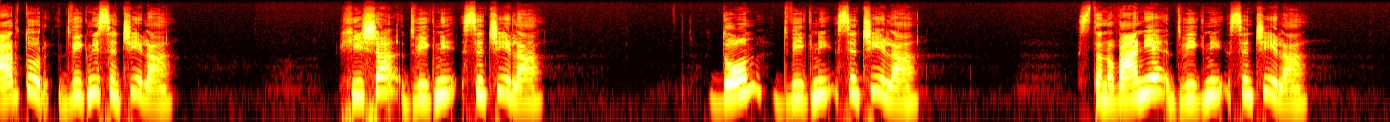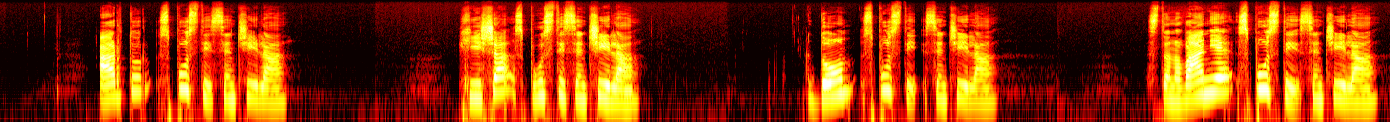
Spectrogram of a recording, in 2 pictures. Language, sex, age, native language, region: Slovenian, female, 30-49, Slovenian, Coastal Karst region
